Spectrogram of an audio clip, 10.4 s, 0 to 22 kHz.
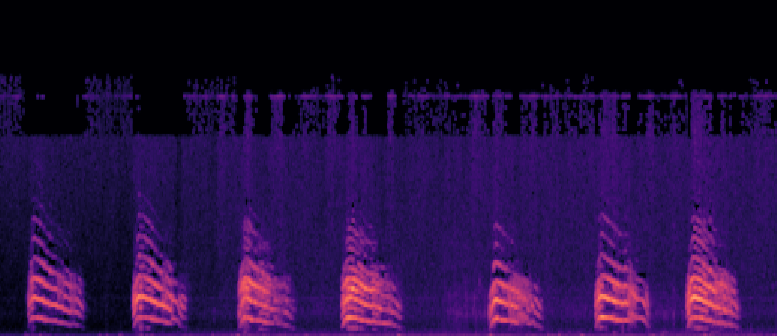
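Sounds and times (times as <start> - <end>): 
Cooper's hawk wailing calls: 0.4 - 1.2, 1.8 - 2.6, 3.2 - 4.0, 4.6 - 5.4, 6.5 - 7.3, 7.9 - 9.9.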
